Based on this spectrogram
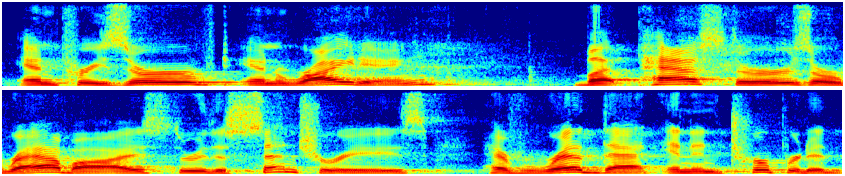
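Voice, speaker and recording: A pastor delivers a sermon, walking his congregation through scripture in an earnest, explaining way. His voice sits a little high for a man. Long reverb from a church hall trails behind each phrase. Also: darkish tone.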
